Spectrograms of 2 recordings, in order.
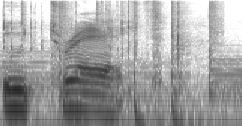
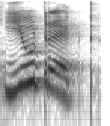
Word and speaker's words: Utrecht: How to pronounce Utrecht? Okay. Utrecht. Utrecht. Wait. They can't be right. Oh, we're on the American pronunciation. Let's switch to the Dutch the British pronunciation.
